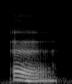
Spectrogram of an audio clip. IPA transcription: ɜ:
